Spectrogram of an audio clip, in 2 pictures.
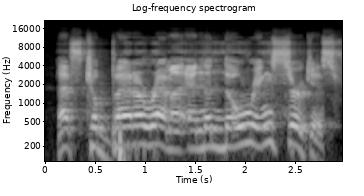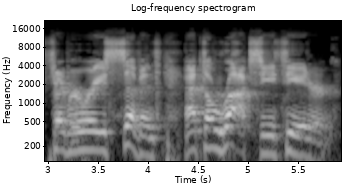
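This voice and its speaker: The delivery has a dramatic tone with hardly any pauses. Noticeable background noise sits behind it. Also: moderate pace. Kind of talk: comic infomercial-style promo ad. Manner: mock-dramatic, salesman-like, tongue-in-cheek.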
